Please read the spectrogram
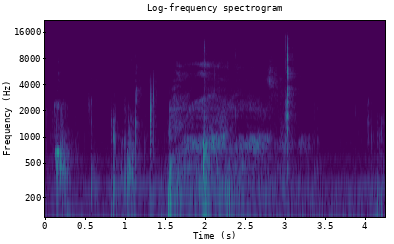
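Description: Faint mouth sounds of a man sipping beer from a glass and tasting it: small clicks and lip smacks, a soft breathy stretch about halfway through, and one sharper click near the end.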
